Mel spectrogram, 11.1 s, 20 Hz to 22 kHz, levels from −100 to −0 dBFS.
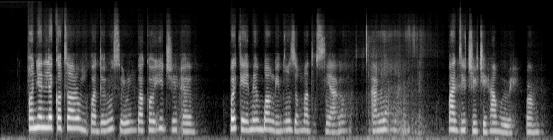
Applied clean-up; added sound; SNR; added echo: neural mask model DeepFilterNet 3.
